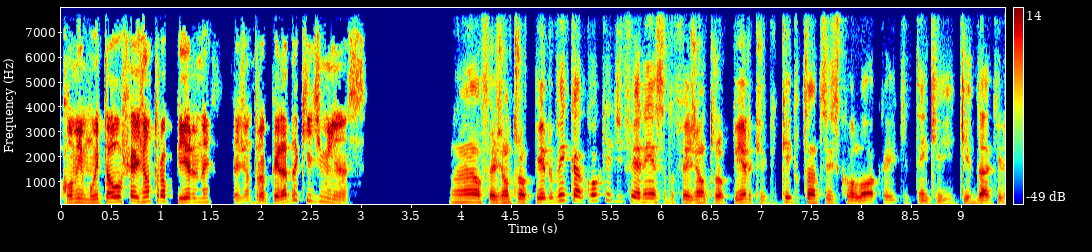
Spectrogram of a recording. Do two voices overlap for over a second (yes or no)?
no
